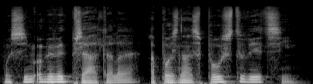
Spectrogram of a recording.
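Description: A man's voice: on the low side, pitched above the performer's own voice, close to an everyday voice. A man reading a storybook, voicing a small, curious boy prince who asks simple, sincere questions.

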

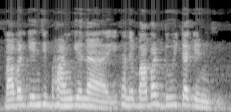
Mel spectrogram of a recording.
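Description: A woman's voice: fairly high pitch, fairly quick, slight background noise, low-quality recording. A young mother at home playfully questioning and teasing her small child, filmed on a phone. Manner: teasing, sing-song questioning, often laughing. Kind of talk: playful home video chat with a toddler.

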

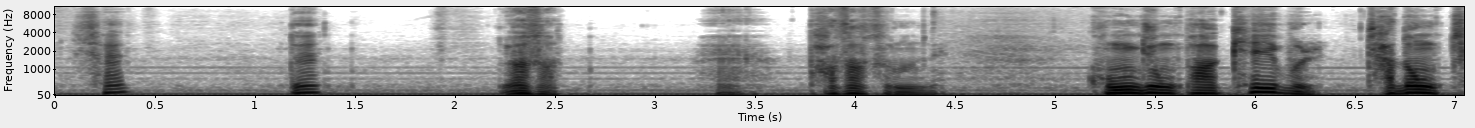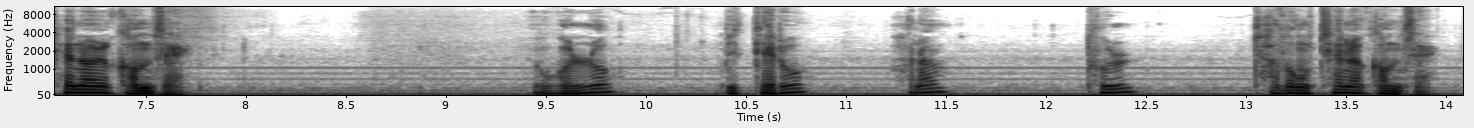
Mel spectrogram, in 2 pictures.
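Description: A man's voice: on the low side, animated, takes it slowly, long pauses, a little mellow, husky. A man giving a joking, chatty hands-on walkthrough of a camper van, counting steps aloud as he goes. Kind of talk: casual hands-on product walkthrough.

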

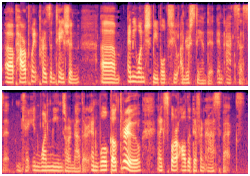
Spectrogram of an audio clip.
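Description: A man with a slightly higher voice delivers a recorded lecture, explaining each point plainly and checking in with "okay" and "right". The recording is a bit muffled and lo-fi. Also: fairly bright tone, breathy edge.

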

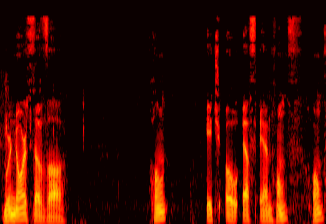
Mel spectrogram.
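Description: A man in his sixties chatting casually in a travel vlog, relaxed and enthusiastic, recorded outdoors on a camera mic. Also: deep voice, extremely slow. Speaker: travel vlogger. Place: outdoors by a glacier lagoon and roadside.

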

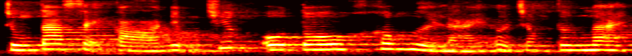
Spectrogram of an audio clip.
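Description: A woman teacher patiently explaining a textbook exercise to students, often pausing with fillers and asking if they follow. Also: fairly high pitch. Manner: patient, explanatory, with frequent hesitation fillers and check-in questions. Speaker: English teacher. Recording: echoey room, mic far off, faint noise.

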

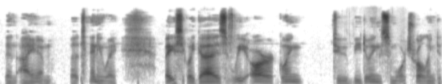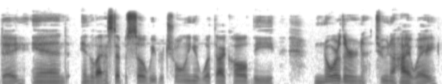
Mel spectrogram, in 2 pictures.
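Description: A man with a slightly hoarse voice giving casual, unhurried, low-voiced commentary as host of a gaming video. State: hoarse from throat trouble.

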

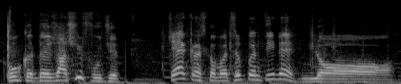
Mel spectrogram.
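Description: Man in game voice chat, teasing, lively swings in pitch, music playing clearly behind. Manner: teasing, excitable banter. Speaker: friend in voice chat. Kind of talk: casual gaming chat.

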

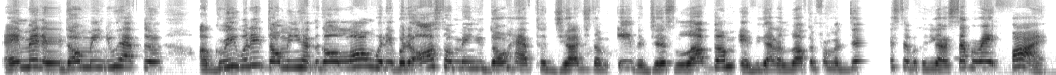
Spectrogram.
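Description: Woman, pastor, sermon, higher-pitched, slightly scratchy throat, earnest, frequent amens. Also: brisk, a bit bright. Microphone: webcam. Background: music.

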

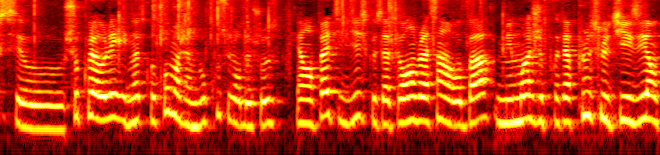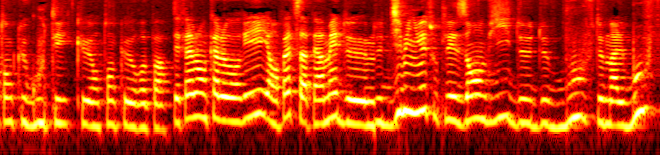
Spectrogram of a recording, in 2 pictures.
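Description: Chatty young French woman, higher voice. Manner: chatty, lots of fillers and little laughs. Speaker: vlogger. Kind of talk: casual shopping haul chat. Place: at home, moving to the kitchen.

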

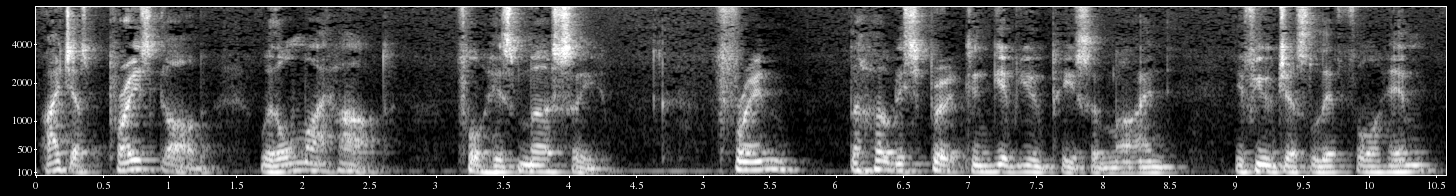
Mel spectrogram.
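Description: A man's voice: fairly low pitch, slow, creaky, warm tone, reverberant, low-quality recording. A man in his eighties giving an earnest, heartfelt personal faith testimony. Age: 80s.

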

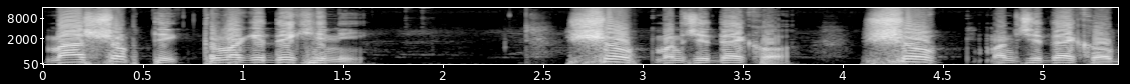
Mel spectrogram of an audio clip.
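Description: A Bengali-speaking man teaching spoken Arabic, saying each phrase, repeating it slowly and translating it. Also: mid-range voice, a bit bright, no room sound. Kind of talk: spoken vocabulary lesson.

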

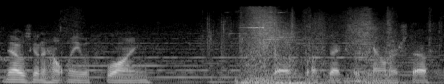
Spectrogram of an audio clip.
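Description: Low-voiced young man, gameplay commentary. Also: a little slow. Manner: relaxed, wry, thinking aloud with fillers. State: hiccups. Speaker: gamer. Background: loud music.

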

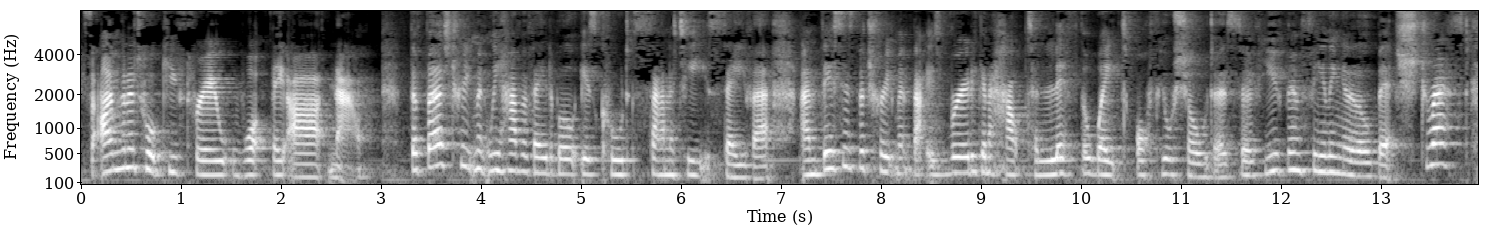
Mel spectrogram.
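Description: A woman in her thirties talks straight into a phone camera held close, in a small room. Her voice is bright and forward, and she sounds eager and gushing as she sells salon treatments. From England. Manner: upbeat, gushing sales pitch. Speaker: beauty salon owner. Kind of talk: promotional talk to camera. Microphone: phone camera at arm's length.

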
